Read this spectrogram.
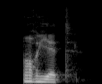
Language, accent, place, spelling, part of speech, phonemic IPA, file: French, France, Lyon, Henriette, proper noun, /ɑ̃.ʁjɛt/, LL-Q150 (fra)-Henriette.wav
- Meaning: a female given name, masculine equivalent Henri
